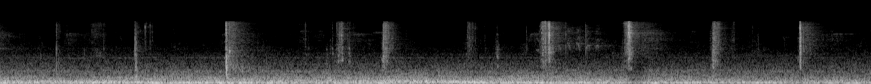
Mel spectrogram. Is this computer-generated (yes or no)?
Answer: no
